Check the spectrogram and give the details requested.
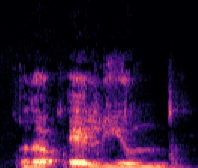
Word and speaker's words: proelium: Porque OE se pronuncia como E, sin embargo en estas palabras se pronuncia por separado.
